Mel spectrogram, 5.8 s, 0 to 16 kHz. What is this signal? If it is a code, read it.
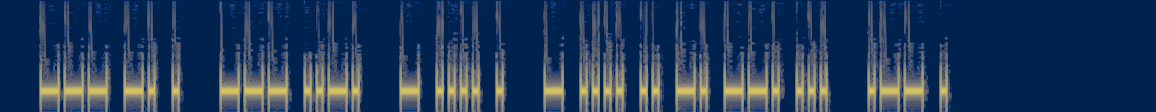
Morse code, heard as a keyed tone, about 40 wpm, 700 Hz. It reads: ONE OF THE THINGS WE
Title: Sets of 5 Words Encore 40wpm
